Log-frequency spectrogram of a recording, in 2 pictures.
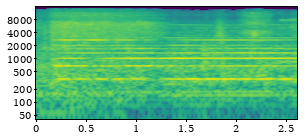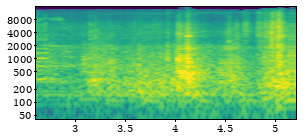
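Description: A Paris metro train on Line 13 pulls in at the Porte de Clichy terminus with a steady, droning electric whine, followed by sharp bursts of hissing and rattling as the doors slide. Fairly loud, with no voices.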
